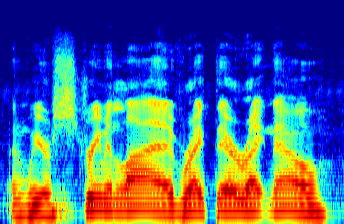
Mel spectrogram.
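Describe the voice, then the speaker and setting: A man works as emcee at a live charity event in a pub and calls people up to chairs by name. He sounds upbeat and talks on a handheld mic. His voice sits high for a man, and the sound is dry and close. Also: a little slow, a little mellow, clean tone, no room sound. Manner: upbeat, calling names to chairs.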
